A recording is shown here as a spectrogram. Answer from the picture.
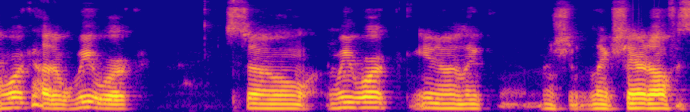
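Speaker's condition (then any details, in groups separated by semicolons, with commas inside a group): ALS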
